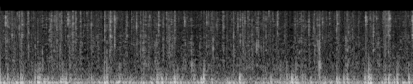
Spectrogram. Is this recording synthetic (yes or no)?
no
